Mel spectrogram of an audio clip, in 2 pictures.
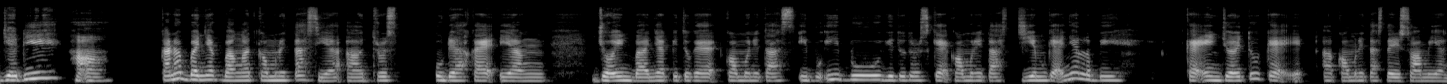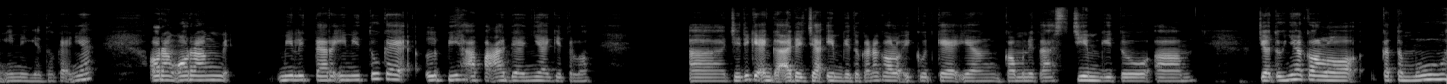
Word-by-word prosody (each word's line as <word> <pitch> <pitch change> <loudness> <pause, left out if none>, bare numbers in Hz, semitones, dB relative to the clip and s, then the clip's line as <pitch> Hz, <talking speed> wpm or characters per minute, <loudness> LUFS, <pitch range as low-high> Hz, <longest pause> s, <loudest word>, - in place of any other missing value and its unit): Jadi 265 +10 +4
heeh, 175 -1 +3 0.6
karena 200 +7 +8
banyak 215 -1 +4
banget 185 +1 +3
komunitas 190 +1 0
ya, 160 0 -3
eee, 165 -1 -3
terus 185 0 -2 0.3
udah 180 -2 +1
kayak 175 -2 +4
yang 165 0 -1 0.4
join 185 0 +4
banyak 175 +2 +1
itu, 180 0 -4
kayak 170 -1 -1
komunitas 175 -1 -1
ibu-ibu 210 +2 +1
gitu, 195 0 +1
terus 185 0 -2
kayak 180 -2 +1
komunitas 175 0 -4
gym, 185 +1 +1
kayaknya 235 +9 0
lebih 190 -3 -2 0.6
kayak - - +6
enjoy 185 -1 +3
tu, 260 0 -3
kayak, 185 -6 -1
eee, 175 -1 -8
komunitas 175 0 -5
dari 165 -1 +1
suami 160 0 -2
yang 155 -2 -9
ini 165 -1 -8
gitu, 155 +2 -16
kayaknya 205 +10 -5 0.6
orang-orang 200 0 +3
mi - - -15 0.5
militer 200 0 +1
ini 200 +1 -2
tuh, 255 0 -2
kayak 230 -3 +1 0.2
lebih 200 +2 -2
apa 185 -2 +1
adanya 180 0 -3
gitu 165 -1 -9
loh. 160 +1 -12 1.0
Eee, 160 0 -2
jadi 175 +4 -1
kek 205 -3 +6
enggak - - +4
ada 175 - +4
jaim 175 +2 +1
gitu, 160 0 -4
karena 160 +4 -1
kalau 180 -1 +2
ikut 170 0 -7
kek 165 -2 +1
yang 160 -1 -5
komunitas 165 +1 -3
gym 190 -2 +3
gitu, 165 -1 -3
mmm, 160 +1 -2 0.6
jatuhnya 185 +6 +2
kalo 190 -4 +3 0.3
ketemu, 190 +5 0
180 Hz, 140 wpm, -24 LUFS, 170-195 Hz, 1.0 s, karena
